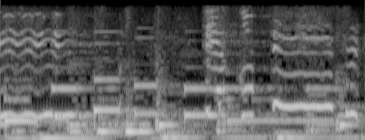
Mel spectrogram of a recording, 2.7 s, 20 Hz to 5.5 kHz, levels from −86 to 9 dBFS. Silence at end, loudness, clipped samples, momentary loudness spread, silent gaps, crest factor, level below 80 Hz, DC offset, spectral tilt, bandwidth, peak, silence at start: 0 s; -15 LUFS; under 0.1%; 3 LU; none; 12 dB; -24 dBFS; under 0.1%; -10 dB/octave; 5 kHz; -2 dBFS; 0 s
